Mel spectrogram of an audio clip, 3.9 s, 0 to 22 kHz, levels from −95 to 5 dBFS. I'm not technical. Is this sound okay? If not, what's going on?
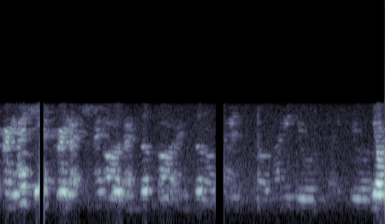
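No. Four things went wrong.

Doubled audio track: the sound was most likely picked up a second time by a slower route, or an edit left two copies out of step, and both were mixed together. You hear every bit of speech twice, the second copy about half a second later and roughly as loud as the first. It runs through the whole clip, so the speech overlaps itself. The repeat has no echoey tail the way a real room would give it.

Noise suppressor artifacts: a filter that tries to remove steady background hiss works on the sound in tiny slices all the time. In this clip it keeps pushing the background down in the gaps and letting it back up under the speech, so the hiss seems to breathe in and out.

Speech cut by the noise suppressor: that same filter also mistook parts of the speech for background noise and turned them down. This happens from the very start to about 3.74 seconds, adding up to roughly three seconds of affected speech. 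The softer sounds and word endings get swallowed, so parts of the speech seem to fade or go missing even though the speech was there.

Packet loss filled with silence: the audio travels in small chunks, and some of them never arrived, so the receiver played nothing in their place. There are two holes. The first runs from 0.40 to 0.45 seconds (50 milliseconds) and the second from 2.16 to 2.25 seconds (90 milliseconds). Each is a sudden dropout with a sharp edge that can click as the sound cuts out and back in.

The background noise from the room and the narrow telephone sound are part of the recording and the phone line, not faults.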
